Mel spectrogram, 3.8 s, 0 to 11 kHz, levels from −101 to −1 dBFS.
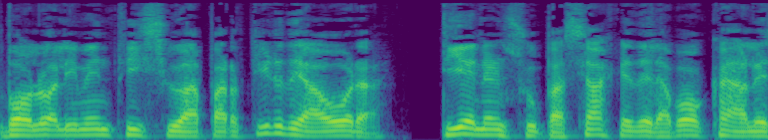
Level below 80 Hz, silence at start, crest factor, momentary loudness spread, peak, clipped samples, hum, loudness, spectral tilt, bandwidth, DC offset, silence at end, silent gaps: -54 dBFS; 0 s; 16 dB; 5 LU; -4 dBFS; under 0.1%; none; -22 LUFS; -6 dB/octave; 10.5 kHz; under 0.1%; 0 s; none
